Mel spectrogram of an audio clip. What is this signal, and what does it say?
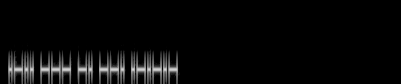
Morse code, heard as a keyed tone, about 44 wpm, 700 Hz. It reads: LONG.
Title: Sentences from Top 1300 Words 45wpm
